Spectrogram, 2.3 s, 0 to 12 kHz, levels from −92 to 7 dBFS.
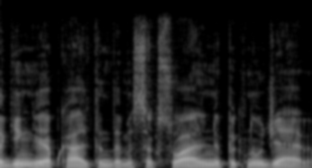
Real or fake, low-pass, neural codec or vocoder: real; 10.8 kHz; none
